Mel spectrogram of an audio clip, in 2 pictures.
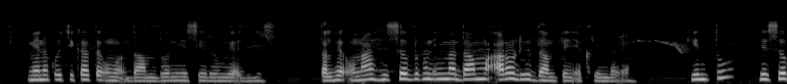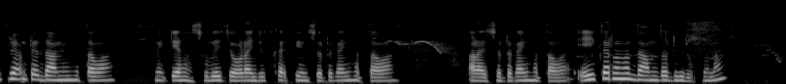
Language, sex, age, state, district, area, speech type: Santali, female, 30-45, West Bengal, Birbhum, rural, spontaneous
